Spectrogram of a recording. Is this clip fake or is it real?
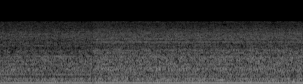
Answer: real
